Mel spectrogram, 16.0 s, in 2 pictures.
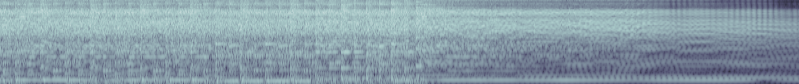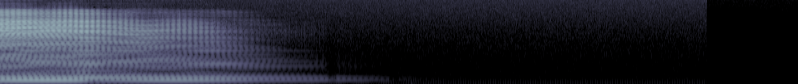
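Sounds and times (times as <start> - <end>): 
guitars: 0.0 - 12.0.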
